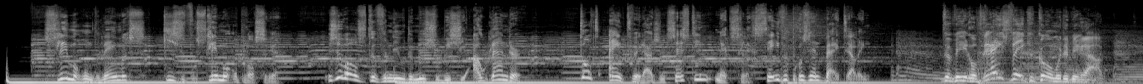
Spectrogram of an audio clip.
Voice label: commercials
